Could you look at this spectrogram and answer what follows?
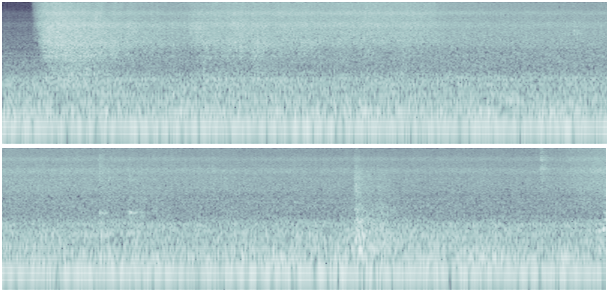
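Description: Onions and green chillies frying in a pan, a steady loud hiss and sizzle that starts abruptly and holds evenly throughout with no talking over it.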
